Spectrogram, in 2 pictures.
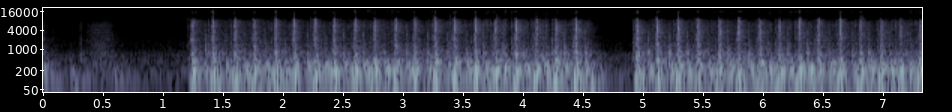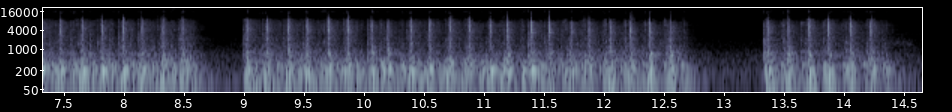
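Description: A 1938 Royal O Model portable typewriter is typed on, producing loud, rapid, even key strikes in three long runs and a short final burst, separated by brief pauses, with no talk.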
